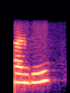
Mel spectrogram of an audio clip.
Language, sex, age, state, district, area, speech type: Punjabi, female, 45-60, Punjab, Mohali, rural, conversation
